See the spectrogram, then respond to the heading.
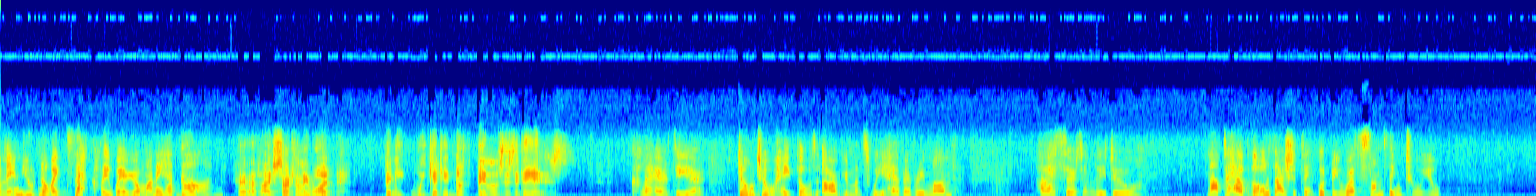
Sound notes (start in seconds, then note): none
